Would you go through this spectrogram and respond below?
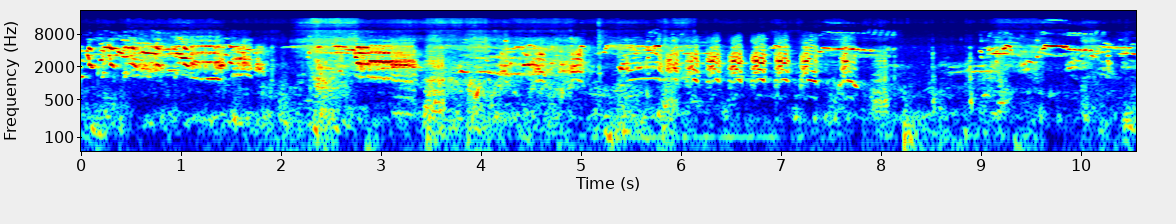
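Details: Sea lions on a beach at Coquimbo, Chile: harsh, broadband squealing and rasping calls come in rapid irregular bursts, several overlapping, against a steady background of surf and wind.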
